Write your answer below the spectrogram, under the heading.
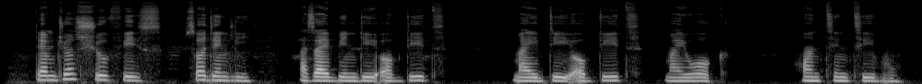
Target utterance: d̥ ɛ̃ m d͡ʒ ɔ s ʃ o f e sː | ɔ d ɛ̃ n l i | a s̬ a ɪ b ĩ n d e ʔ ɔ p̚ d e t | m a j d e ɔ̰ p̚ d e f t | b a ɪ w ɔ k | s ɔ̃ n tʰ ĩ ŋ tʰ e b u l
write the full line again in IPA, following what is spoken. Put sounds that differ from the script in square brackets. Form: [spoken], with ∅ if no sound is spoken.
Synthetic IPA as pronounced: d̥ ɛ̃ m d͡ʒ ɔ s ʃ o f e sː | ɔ d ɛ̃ n l i | a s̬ a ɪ b ĩ n d e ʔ ɔ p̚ d e t | m a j d e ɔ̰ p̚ d e [∅] t | [m] a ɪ w ɔ k | [h] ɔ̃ n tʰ ĩ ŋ tʰ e b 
